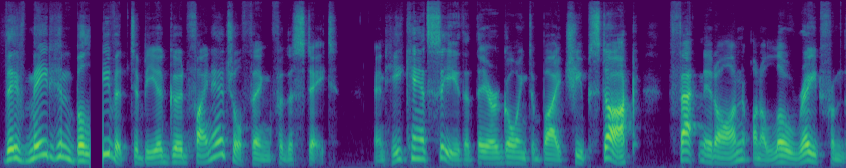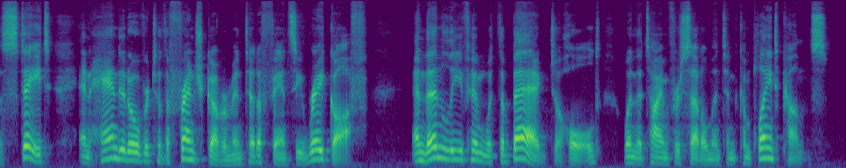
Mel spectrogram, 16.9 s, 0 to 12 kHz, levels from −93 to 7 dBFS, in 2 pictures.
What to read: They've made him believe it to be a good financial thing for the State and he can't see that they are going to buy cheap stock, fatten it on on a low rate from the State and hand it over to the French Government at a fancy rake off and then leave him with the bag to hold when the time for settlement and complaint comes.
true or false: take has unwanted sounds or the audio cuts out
true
